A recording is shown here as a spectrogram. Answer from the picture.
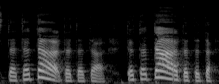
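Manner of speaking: "da, da, da" in lilting groups of three, rising and falling; Italian speech rhythm. Shown as a demonstration. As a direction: bounce "da, da, da" up and down like Italian. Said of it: "the rhythm of Italian is".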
